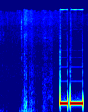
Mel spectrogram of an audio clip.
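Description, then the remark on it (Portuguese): A faint, muffled voice briefly murmurs, then a loud telephone busy tone sounds as a WhatsApp call drops over a bad internet connection: two steady, clipped beeps in quick succession. “Ih, o senhor presidente está com a internet ruim.”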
